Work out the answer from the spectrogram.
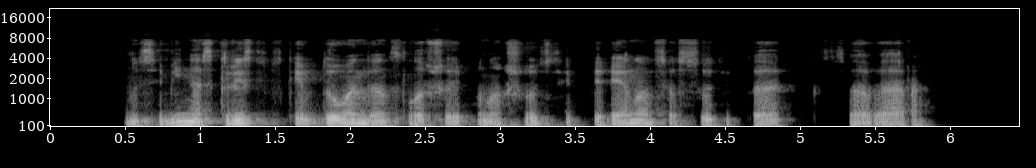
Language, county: Lithuanian, Klaipėda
